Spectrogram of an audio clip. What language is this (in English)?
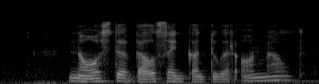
Afrikaans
